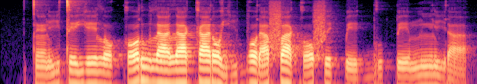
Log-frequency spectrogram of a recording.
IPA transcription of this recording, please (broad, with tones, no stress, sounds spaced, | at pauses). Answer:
t ɛ̃˨ ɾ i˧ t e˧ j e˧ l ɔ˨ k ɔ˨˦ ɾ u˧ l a˧ l a˧ k a˦ ɾ ɔ˦˨ j i˨˦ b ɔ˦˨ ɾ a˨˦ f a˦˨ k ɔ˨˦ f e˧ k͡p e˨ ɡ͡b u˧ k͡p e˧ m ĩ˧ ɾ i˨ ɾ a˨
